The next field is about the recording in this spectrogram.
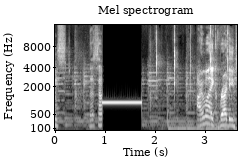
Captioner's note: fingers snapping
